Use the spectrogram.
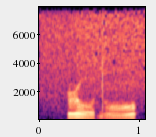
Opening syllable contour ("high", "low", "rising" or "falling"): falling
